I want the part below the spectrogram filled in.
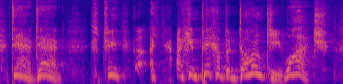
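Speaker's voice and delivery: put-on high, fast pleading kid voice; a desperate son begging his dad, high and eager. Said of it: "a desperate son".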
